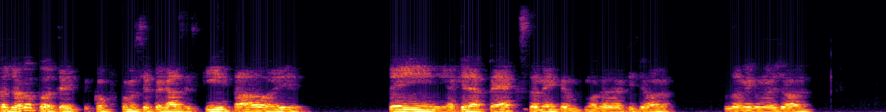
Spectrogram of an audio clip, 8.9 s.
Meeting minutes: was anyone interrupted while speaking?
No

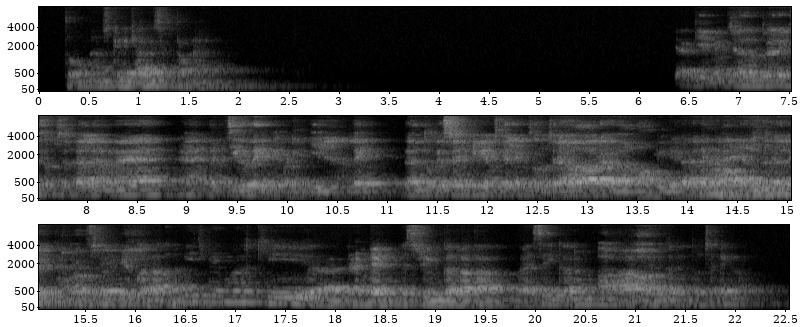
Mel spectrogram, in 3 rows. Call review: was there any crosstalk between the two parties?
Yes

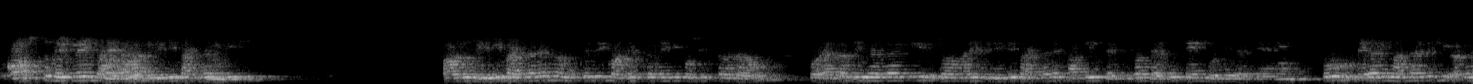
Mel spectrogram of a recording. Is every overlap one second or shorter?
Yes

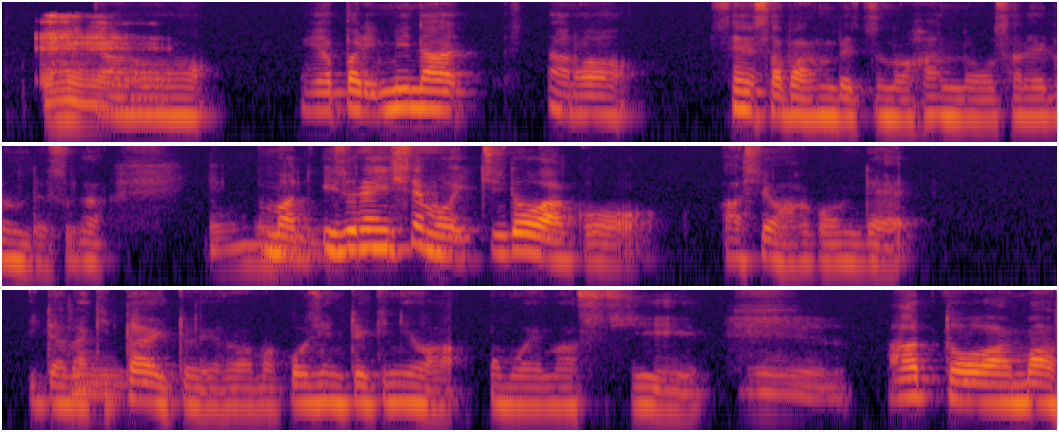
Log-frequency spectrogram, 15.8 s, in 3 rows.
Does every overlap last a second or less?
Yes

